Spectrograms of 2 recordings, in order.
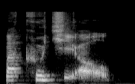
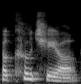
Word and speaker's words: Bakuchiol: Bakuchiol. – Oh, Bakuchiol.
